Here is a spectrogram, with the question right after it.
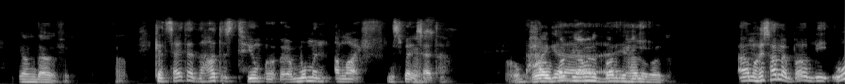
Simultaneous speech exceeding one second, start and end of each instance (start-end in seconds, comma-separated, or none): none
